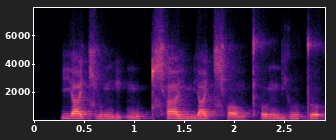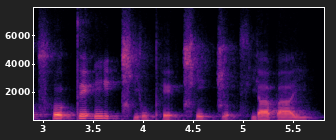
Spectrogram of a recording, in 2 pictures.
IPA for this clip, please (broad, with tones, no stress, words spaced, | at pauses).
ja˥˧t͡ɕu˧ŋi˨ʔ mu˦p̚t͡ɕʰa˥˧jmja˧t͡ɕʰɔ˨˩m t̪ʰo˥˧ŋbju˦ t̪o˦ʔt͡sʰo˦ʔ t̪e˦ʔŋi˦ʔ t͡ɕʰju˨˩pʰe˨ʔt͡ɕʰĩ˨k̚ɕo˨ʔ t͡sʰja˨˩pa˨˩j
